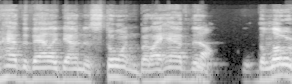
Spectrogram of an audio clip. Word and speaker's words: Staunton: Did you just call the valley the town called Staunton? You know damn well these rednecks and hillbillies down there pronounce it Stanton.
